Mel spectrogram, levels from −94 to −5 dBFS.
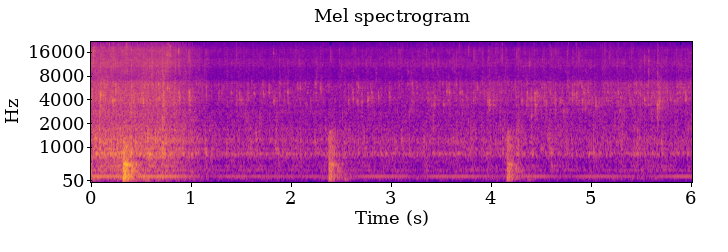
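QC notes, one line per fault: No technical faults are evident; there are no disruptions, distortion or level problems anywhere in the audio.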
